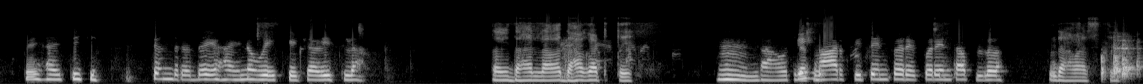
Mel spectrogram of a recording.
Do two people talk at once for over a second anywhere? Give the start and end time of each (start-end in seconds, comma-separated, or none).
none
